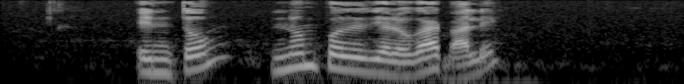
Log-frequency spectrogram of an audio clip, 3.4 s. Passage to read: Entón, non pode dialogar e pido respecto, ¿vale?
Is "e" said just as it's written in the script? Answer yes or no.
no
